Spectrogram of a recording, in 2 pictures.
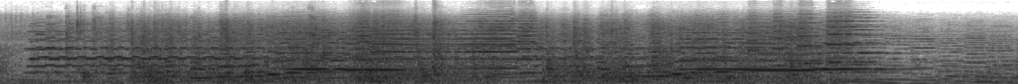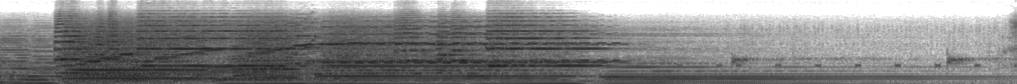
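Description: Dramatic orchestral TV score led by brass. It plays loudly, drops away briefly about nine seconds in and swells back, then settles into held low chords that fade out near the end.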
